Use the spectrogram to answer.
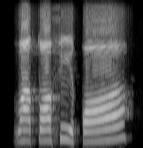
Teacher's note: قاف کو بھی موٹا پڑھیں گے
